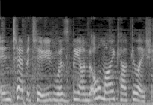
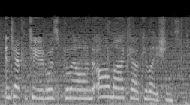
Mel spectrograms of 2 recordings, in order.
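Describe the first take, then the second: First: It is said in the speaker's plain accent. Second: It is said in a put-on character accent. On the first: The speaker calls it wrong. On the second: The speaker calls it right.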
